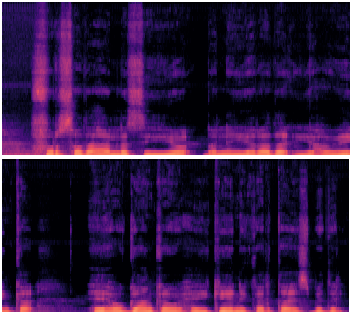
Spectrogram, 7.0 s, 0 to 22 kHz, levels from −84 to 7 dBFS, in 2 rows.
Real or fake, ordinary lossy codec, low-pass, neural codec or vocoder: real; none; none; none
